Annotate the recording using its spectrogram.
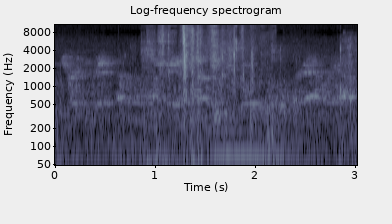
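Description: A paper page turns with a soft rustle.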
